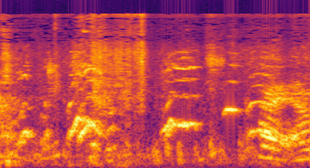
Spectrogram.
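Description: Five-week-old goldendoodle puppies whimper and yip in high, wavering cries close by, several overlapping squeals spread across the moment, with people talking softly underneath.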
